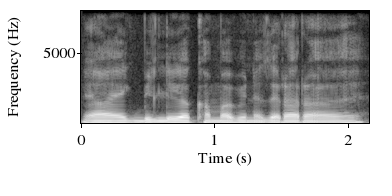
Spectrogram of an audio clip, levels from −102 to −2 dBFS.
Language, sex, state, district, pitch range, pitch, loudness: Hindi, male, Jharkhand, Ranchi, 110-120 Hz, 115 Hz, -15 LUFS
